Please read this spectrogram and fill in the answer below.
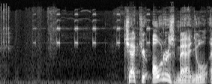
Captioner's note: tool beeping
